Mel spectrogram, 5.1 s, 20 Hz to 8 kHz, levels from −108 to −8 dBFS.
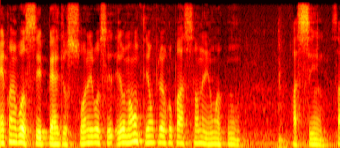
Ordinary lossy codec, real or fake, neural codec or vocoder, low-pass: none; fake; codec, 16 kHz, 16 kbps, FunCodec, trained on Chinese and English, 50 frames a second; 7.2 kHz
